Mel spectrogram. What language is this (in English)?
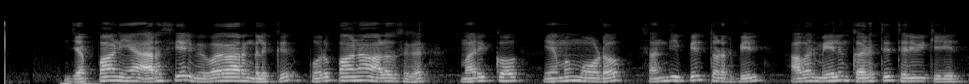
Tamil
